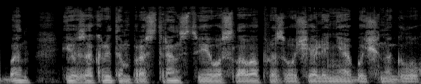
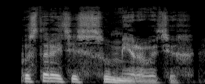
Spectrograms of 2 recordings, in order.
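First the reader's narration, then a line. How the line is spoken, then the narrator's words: Dry advice. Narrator (Russian): сухо посоветовал Каллахан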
